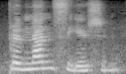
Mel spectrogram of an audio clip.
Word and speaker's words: pronunciation: the stress is given on P and s it's pronunciation it's not pronounced iation its pronunciation so the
